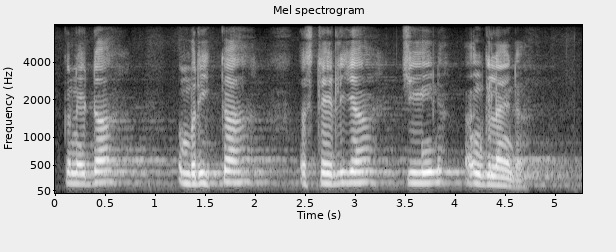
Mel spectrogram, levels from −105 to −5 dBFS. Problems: none marked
